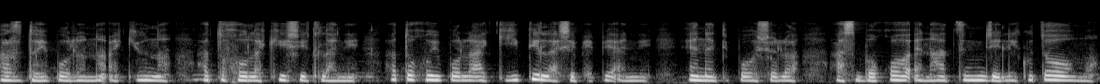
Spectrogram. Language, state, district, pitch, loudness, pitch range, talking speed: Sumi, Nagaland, Kohima, 185 Hz, -16 LUFS, 175-195 Hz, 145 wpm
